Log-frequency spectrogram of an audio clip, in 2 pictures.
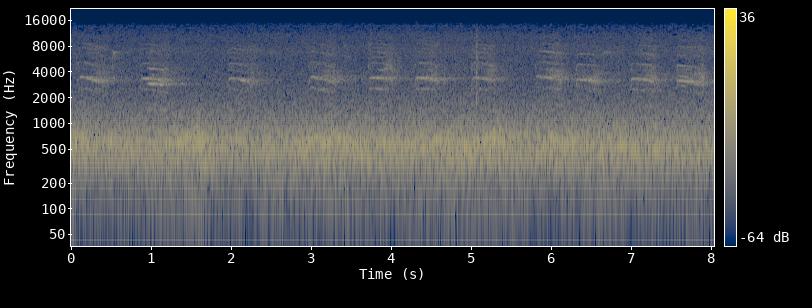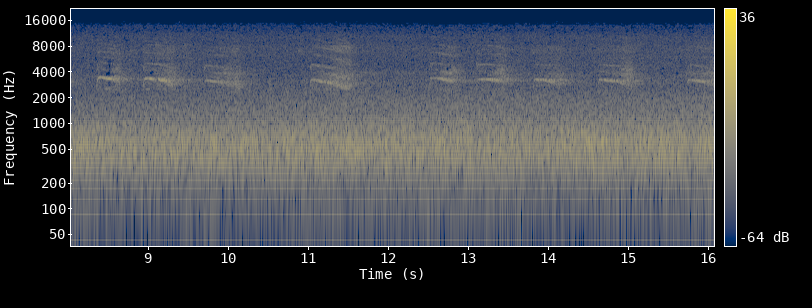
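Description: Small birds chirping over and over, short high notes with a quick downward slide, coming about once or twice a second, over a steady low rush of background noise.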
